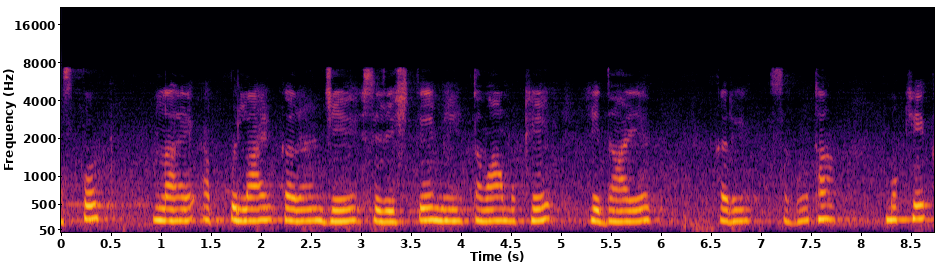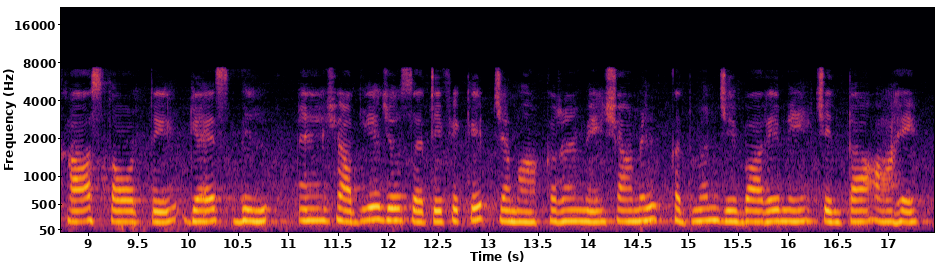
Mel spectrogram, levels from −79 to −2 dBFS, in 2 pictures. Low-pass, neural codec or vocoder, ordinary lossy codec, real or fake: 7.2 kHz; codec, 44.1 kHz, 7.8 kbps, Pupu-Codec; none; fake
